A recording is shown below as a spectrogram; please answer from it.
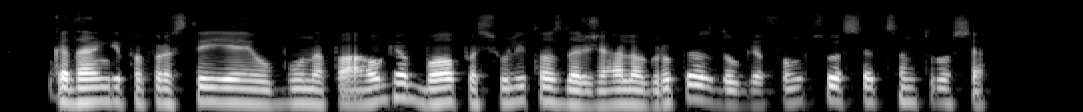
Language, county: Lithuanian, Alytus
